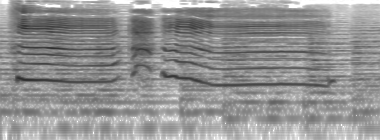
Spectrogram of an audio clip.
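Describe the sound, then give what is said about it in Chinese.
A girl's loud, drawn-out crying, likely acted out by a voice, as she sits at a weaving loom: one long wavering wail, a brief sob, then a second long falling wail, clear with no talking. “而这个时候，皇宫里的皇后正好出来散步，听到了女孩子的哭声。”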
